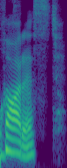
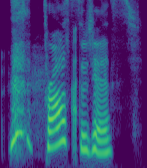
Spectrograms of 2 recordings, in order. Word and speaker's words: prosthetist: Jessica's 17-year tenure as a certified prosthetist or Ooh, thoughtist. Did I say it right? prosthetist. Prosthetist.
